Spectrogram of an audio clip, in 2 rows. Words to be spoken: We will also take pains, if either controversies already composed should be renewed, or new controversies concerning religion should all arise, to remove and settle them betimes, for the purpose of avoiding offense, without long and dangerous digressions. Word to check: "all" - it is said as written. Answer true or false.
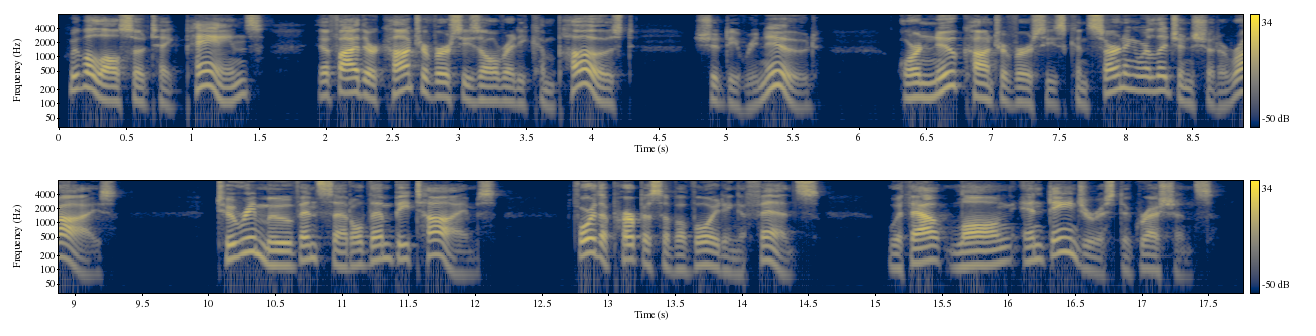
false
